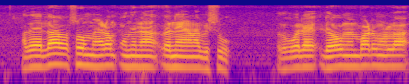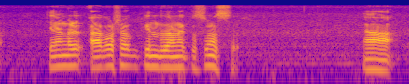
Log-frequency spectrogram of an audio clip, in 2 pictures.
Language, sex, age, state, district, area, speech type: Malayalam, male, 60+, Kerala, Pathanamthitta, urban, spontaneous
